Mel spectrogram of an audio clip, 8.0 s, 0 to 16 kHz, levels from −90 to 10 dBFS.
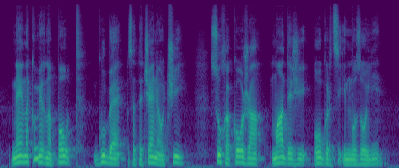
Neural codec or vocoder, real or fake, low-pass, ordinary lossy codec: autoencoder, 48 kHz, 32 numbers a frame, DAC-VAE, trained on Japanese speech; fake; 14.4 kHz; none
